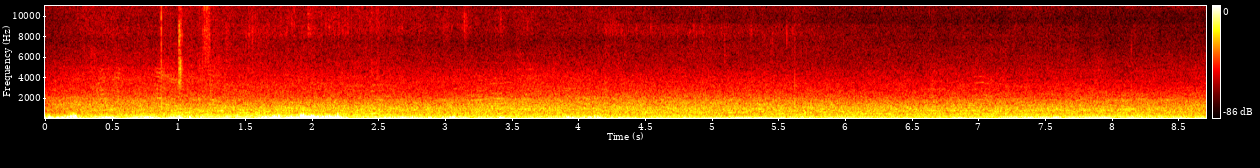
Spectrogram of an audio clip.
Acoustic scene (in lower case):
residential area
